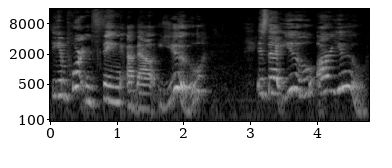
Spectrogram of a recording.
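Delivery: gentle, sing-song picture-book reading with a lilting refrain; reading to children. Acted. Preschool story time reader to the children, gentle storybook voice. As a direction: read it like story time, drawing the little ones in.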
